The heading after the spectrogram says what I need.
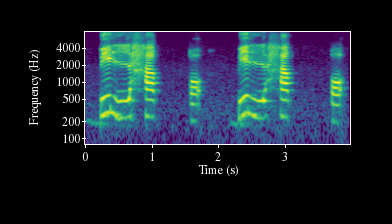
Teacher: Lantunan dia lagi besar lah sebab dia kena berhenti sekejap lepas tu melantun. Sebab dia ada syaddah atas. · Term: qalqalah akbar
